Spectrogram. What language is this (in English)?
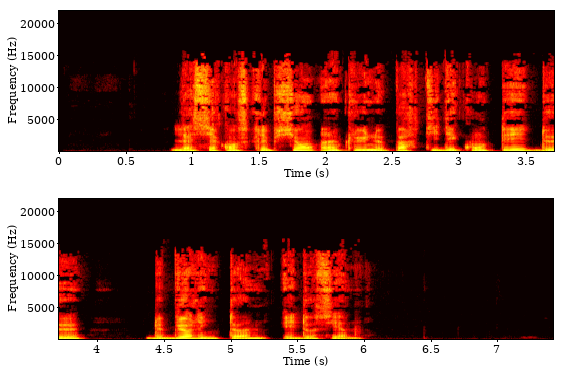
French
